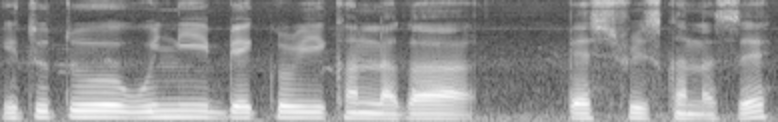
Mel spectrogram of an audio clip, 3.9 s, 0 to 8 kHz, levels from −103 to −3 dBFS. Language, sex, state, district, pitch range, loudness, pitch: Nagamese, male, Nagaland, Dimapur, 115-140 Hz, -13 LUFS, 125 Hz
